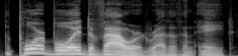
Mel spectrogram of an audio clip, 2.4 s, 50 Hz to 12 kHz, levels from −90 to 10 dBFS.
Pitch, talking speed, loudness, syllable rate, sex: 130 Hz, 175 wpm, -18 LUFS, 4.9 syllables/s, male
